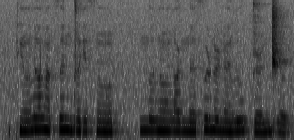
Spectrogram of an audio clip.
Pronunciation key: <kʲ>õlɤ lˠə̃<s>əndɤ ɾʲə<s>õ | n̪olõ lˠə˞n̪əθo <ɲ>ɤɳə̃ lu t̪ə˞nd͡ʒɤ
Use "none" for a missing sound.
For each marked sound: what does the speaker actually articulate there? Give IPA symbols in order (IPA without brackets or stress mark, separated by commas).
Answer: kʲ, θ, θ, ɳ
